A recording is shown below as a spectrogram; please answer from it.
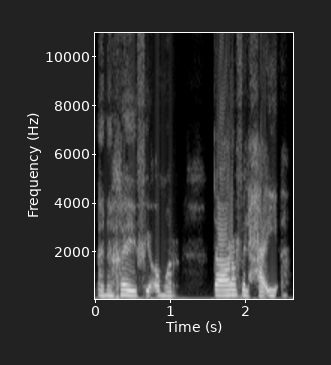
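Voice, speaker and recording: Brooding young Egyptian man, acted by a woman, low and worried, dry and close. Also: level tone, fast, dry recording, lightly acted. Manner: low, worried inner monologue.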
